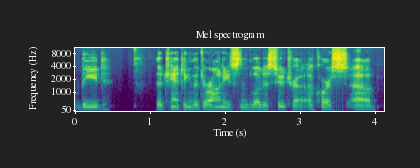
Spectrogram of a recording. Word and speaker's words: Dharani: mnemonic device it actually it probably should be pronounced durrani like that durrani I'm just going to keep mispronouncing at the American Way though Durrani's in East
